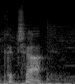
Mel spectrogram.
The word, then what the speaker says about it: Tkachuk: Florida was leading 4-0 when Brady Tkachuk, I never know how to say his name. – Tkachuk.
